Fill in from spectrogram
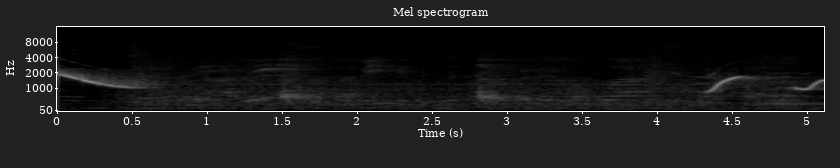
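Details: Common hill myna learning to talk: a clear whistled note sliding downward at the start, then a pair of rising and falling whistles near the end, while a person keeps asking "Apa?" in a small room.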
